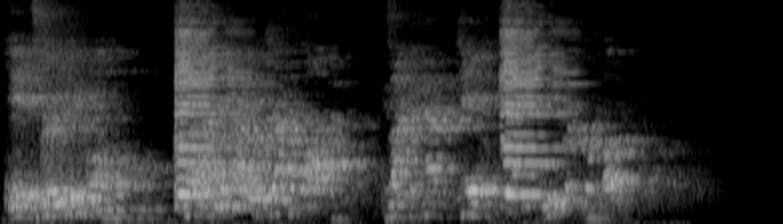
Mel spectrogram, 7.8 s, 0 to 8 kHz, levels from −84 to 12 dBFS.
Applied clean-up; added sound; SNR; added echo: classical method WPE with log-MMSE.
